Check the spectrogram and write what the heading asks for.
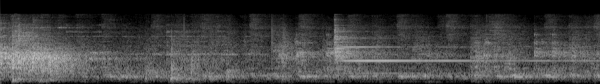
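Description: A loaded barbell being set back into a squat rack: a loud metal clank right at the start that rings away over about a second. A steady high tone comes in about three seconds later and holds.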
